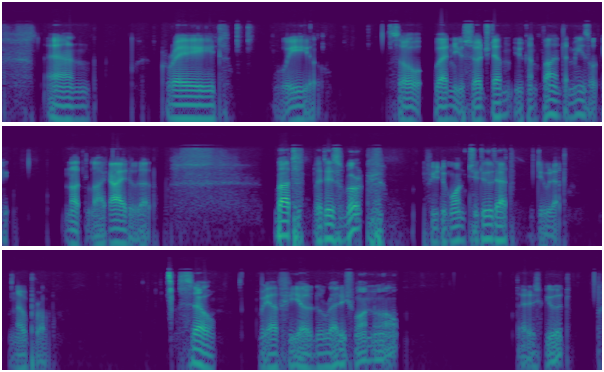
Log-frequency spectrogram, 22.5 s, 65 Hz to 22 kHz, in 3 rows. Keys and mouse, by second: 4.1 e, 8.5 Tab, 9.1 Tab, 10.3 z, 12.5 click, 13.2-14.4 drag, 16.4-18.1 drag, 22.2-22.5 right drag.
